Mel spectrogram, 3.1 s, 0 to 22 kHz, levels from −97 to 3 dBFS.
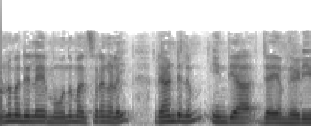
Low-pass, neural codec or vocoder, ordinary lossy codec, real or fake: none; none; none; real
